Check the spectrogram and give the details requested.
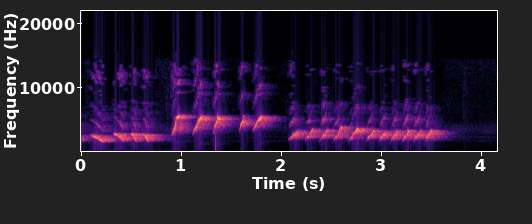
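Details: Bornean white-rumped shama song of the 'nembak cililin' kind: rapid clusters of downslurred notes, a jump to a higher run of repeated whistles broken by a click, then a chattering series of quick, evenly repeated notes.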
